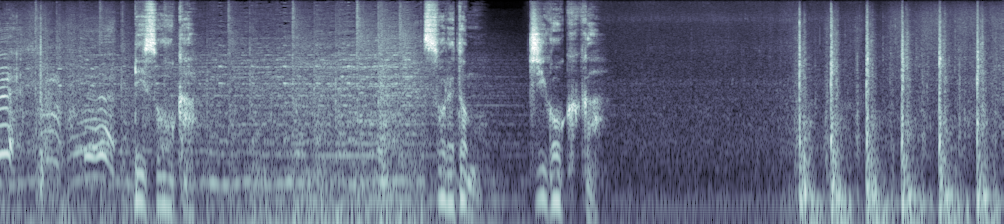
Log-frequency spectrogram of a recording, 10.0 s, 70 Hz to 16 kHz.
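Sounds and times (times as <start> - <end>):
low steady rumble: 6.0 - 8.2
hand pounding on car door: 8.0 - 10.0.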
